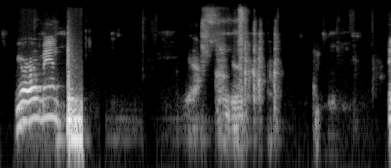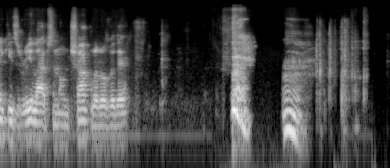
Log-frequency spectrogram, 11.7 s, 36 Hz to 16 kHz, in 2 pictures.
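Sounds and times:
speech: 0.2 - 1.2, 2.9 - 4.0, 5.8 - 8.1, 9.3 - 10.6
person coughing: 9.2 - 10.5
person clearing throat: 9.2 - 10.6.

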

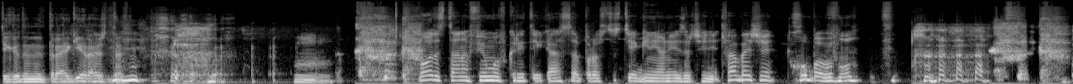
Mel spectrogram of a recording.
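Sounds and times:
speech: 0.0 - 3.6, 4.2 - 10.7
laughter: 1.2 - 3.2, 9.1 - 10.0
person coughing: 3.5 - 4.3, 9.1 - 10.7.

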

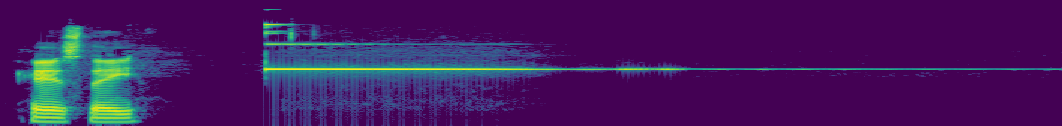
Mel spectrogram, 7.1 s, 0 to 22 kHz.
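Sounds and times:
speech: 0.2 - 1.0
Tibetan ting sha cymbals ringing: 1.8 - 7.0.

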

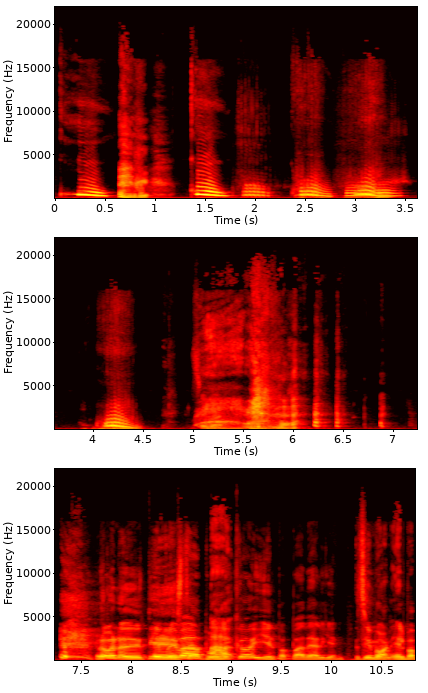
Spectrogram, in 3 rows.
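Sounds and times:
speech: 0.6 - 2.0, 7.7 - 10.8
person imitating pigeon cooing: 1.4 - 5.9
laughter: 5.6 - 6.6.

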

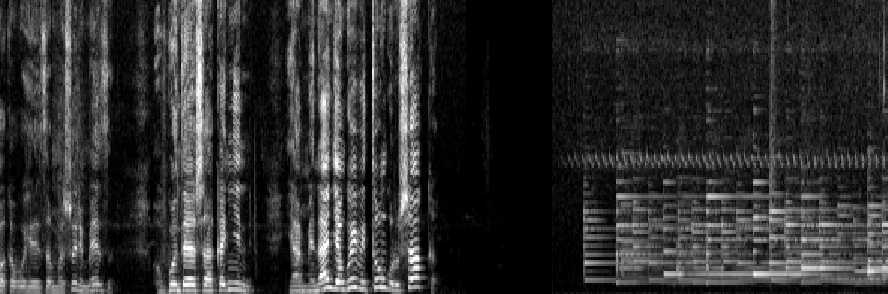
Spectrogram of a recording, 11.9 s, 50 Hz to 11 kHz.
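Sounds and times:
speech: 0.0 - 5.9
faint melodic electronic phone ringtone: 7.8 - 11.8.

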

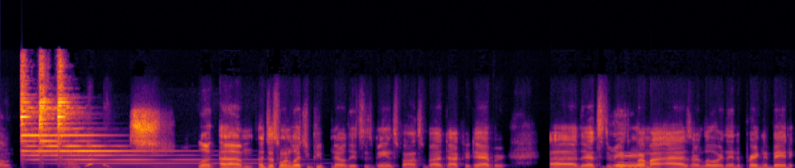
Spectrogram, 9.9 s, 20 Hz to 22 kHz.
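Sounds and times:
speech: 0.0 - 0.2, 0.8 - 9.9
bell struck and ringing with a bright sustained tone: 0.2 - 4.4.

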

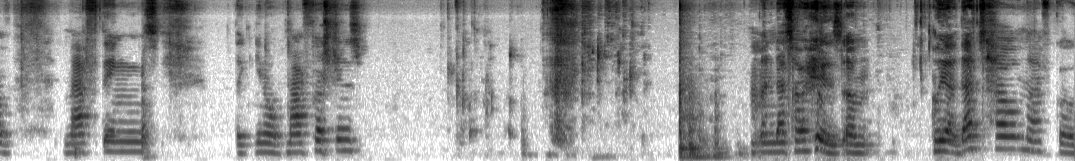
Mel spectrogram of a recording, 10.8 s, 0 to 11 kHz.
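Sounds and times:
speech: 0.0 - 3.7, 4.6 - 5.9, 7.5 - 10.7
person drinking water: 4.4 - 6.6.

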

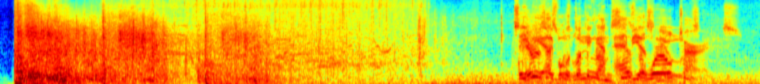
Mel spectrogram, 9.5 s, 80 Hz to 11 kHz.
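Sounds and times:
gunshots: 0.2 - 5.5
speech: 6.5 - 8.9.

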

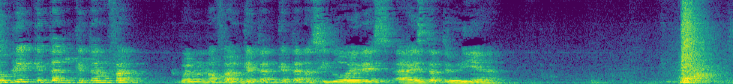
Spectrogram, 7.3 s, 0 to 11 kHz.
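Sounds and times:
speech: 0.5 - 5.1
single sharp sneeze: 6.8 - 7.2.

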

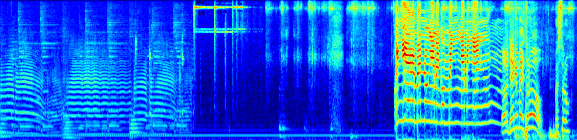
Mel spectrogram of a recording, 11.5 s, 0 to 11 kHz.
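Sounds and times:
droning buzzing tone: 0.0 - 4.2
low hum: 0.0 - 5.0
coins clinking: 2.8 - 9.2
speech: 10.0 - 11.5.

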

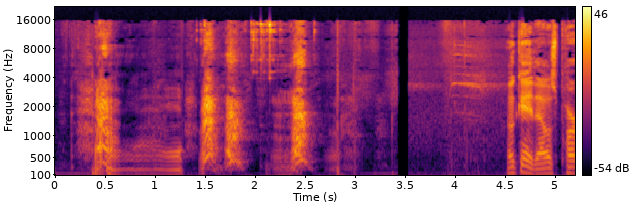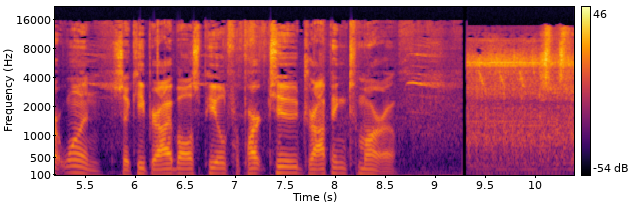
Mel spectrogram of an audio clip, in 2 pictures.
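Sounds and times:
dog barking: 0.3 - 0.7, 1.4 - 2.8
speech: 4.5 - 8.8.

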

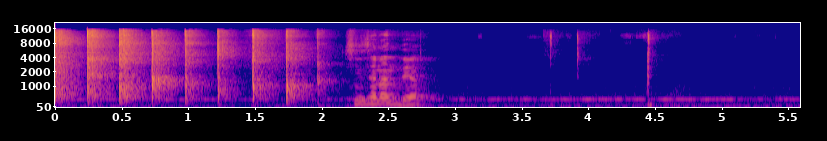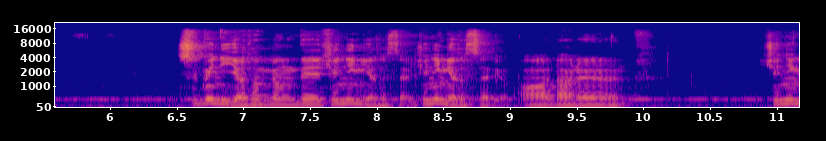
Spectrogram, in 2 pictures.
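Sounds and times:
sharp hand claps: 0.0 - 2.2
speech: 2.2 - 2.9, 6.6 - 10.1, 11.0 - 11.1.

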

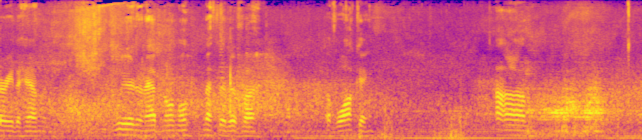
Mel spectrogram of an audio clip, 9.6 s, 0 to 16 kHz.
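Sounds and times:
speech: 0.0 - 4.0, 4.9 - 5.6, 7.4 - 9.2
steamroller and paving truck engines droning at a construction site: 5.7 - 9.6.

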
